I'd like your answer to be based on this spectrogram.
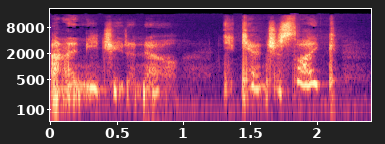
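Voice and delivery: fast, soft, unvoiced whisper. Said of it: "Why are we whispering it?".

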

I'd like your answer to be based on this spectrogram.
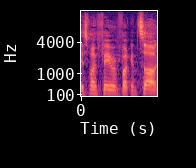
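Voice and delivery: ordinary talk, nothing marked

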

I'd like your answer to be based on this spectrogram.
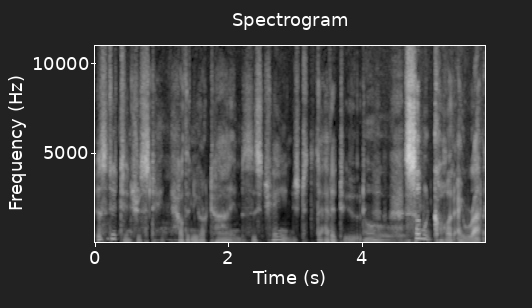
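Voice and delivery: calm, soft, dispassionate, reasonable public radio voice. Speaker redoes his argument dispassionately as though on NPR, NPR voice. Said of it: "I will now do it as though I were on NPR".

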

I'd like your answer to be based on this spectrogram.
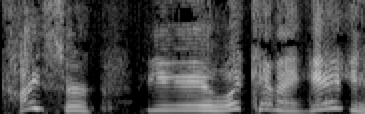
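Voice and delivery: very high, robotic, automatic service chirp, barista voice. Retelling the barista turning cold: imitating an automatic Stepford barista. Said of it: "they're on that automatic Stepford fucking".

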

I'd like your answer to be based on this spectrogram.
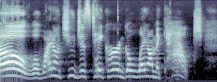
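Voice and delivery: very loud, high, drawn-out scream. Retelling a fight with a man over a bench, imitating his screaming. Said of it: "now he's screaming".

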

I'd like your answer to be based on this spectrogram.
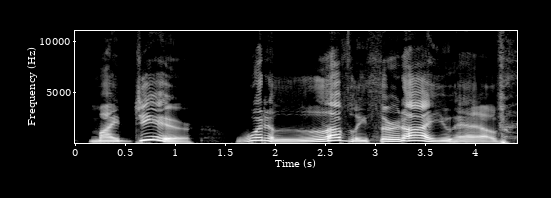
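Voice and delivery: very loud, animated, high, swooping, carrying voice. Retelling what a woman said to the speaker when they walked in: very loud voice. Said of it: "she said in a very loud voice".

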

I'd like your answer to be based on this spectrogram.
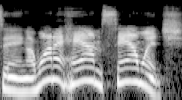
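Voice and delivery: put-on high, slow, bitchy American accent. Retelling a guy demanding a sandwich: imitating a bitchy American accent. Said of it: "really good bitchy American accent".

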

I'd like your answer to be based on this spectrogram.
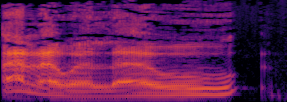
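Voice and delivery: fake, put-on British accent. Greeting the room after being asked for the British voice: put-on British accent. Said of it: "I wanna hear your British".

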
